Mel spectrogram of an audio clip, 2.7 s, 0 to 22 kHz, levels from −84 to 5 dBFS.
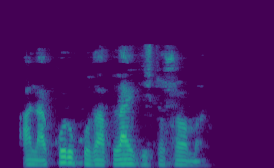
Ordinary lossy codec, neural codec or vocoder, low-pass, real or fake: AAC, 32 kbps; none; 7.2 kHz; real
